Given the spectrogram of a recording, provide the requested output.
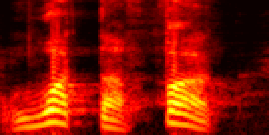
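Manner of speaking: high, loud, drawn-out disbelief; incredulous. Retold or imitated. Man recalling his date's harsh remark, incredulous. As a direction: stretch it out in appalled disbelief. Retelling his shocked reaction to date.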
